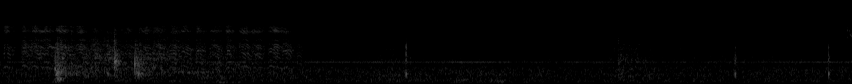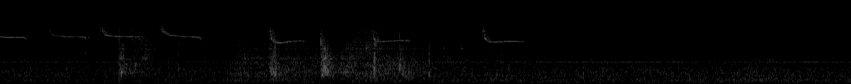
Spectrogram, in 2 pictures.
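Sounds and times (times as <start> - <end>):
faint steady tone: 0.0 - 17.0
faint bird whistles: 8.5 - 10.6, 11.2 - 13.9.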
